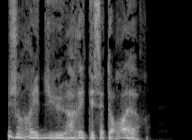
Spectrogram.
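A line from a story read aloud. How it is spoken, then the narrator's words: Furious roar. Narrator (French): rugit-elle furieuse contre elle-même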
